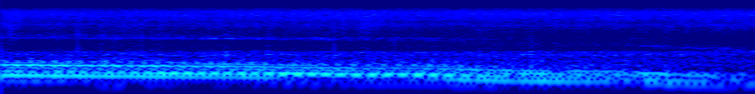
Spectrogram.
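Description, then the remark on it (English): A car engine rumbles steadily, its pitch shifting slightly as the car turns into a workyard and slows to a stop in a garage next to a truck, the sound tapering off at the end. “Turn into the workyard and park in our garage. And next to the truck there.”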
